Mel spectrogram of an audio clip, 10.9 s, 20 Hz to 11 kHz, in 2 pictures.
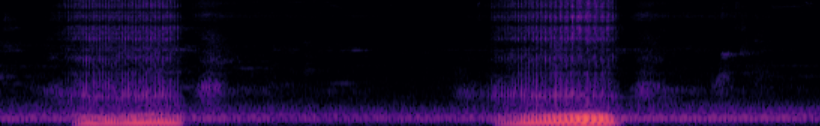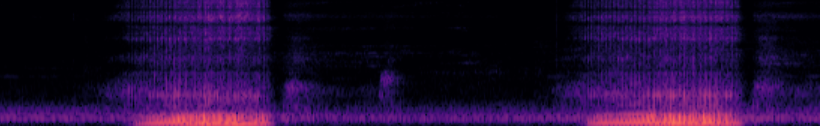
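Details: Adult man (uncle) snoring while asleep at New Year: deep, loud rattling snores about every three seconds, roughly 20 a minute, with steady background hum.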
